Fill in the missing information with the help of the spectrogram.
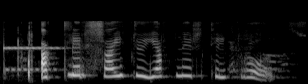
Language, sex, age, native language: Icelandic, male, 9, Icelandic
